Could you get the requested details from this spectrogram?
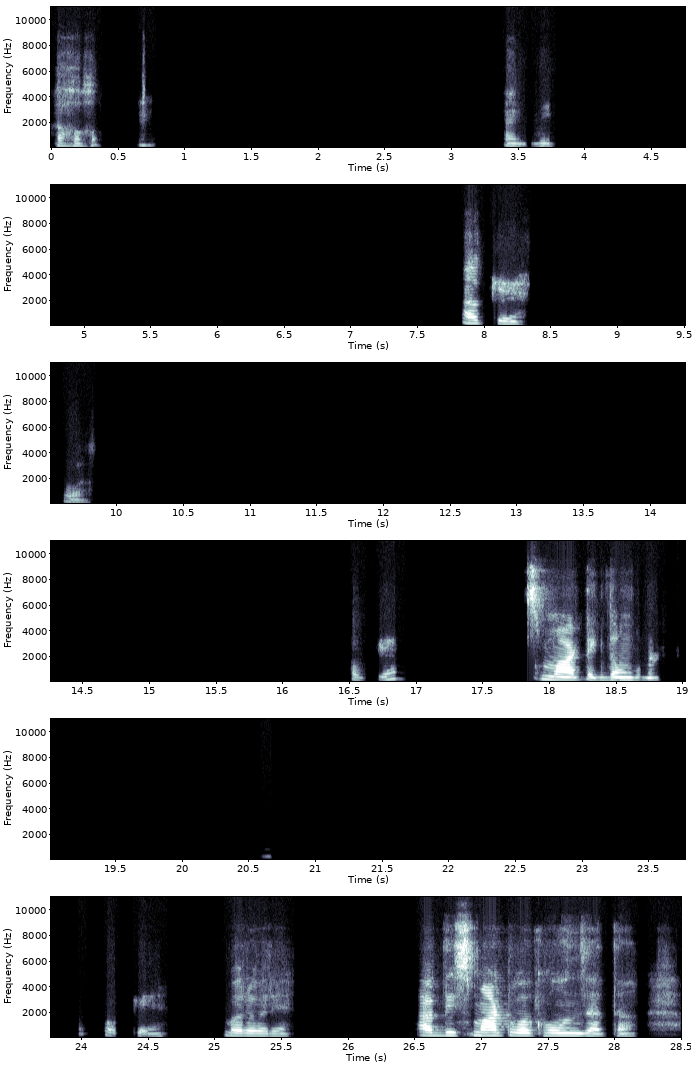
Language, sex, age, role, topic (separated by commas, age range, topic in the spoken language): Marathi, female, 45-49, host, दिवसभरातील ऊर्जा-स्तरांतील चढ-उतार आपण कसे लक्षात ठेवू शकतो?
